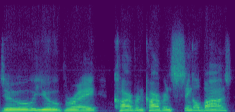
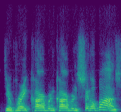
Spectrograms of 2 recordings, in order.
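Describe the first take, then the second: First: The question is spoken very slowly. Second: The question is spoken at normal speed.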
